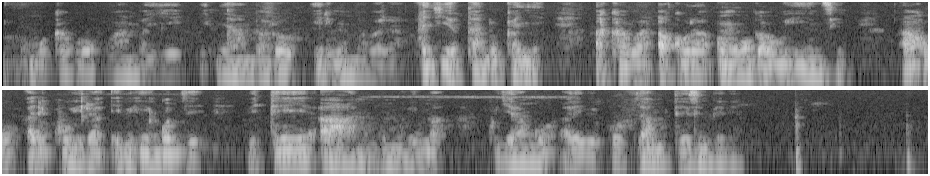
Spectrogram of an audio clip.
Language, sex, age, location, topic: Kinyarwanda, female, 18-24, Nyagatare, agriculture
